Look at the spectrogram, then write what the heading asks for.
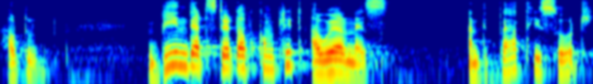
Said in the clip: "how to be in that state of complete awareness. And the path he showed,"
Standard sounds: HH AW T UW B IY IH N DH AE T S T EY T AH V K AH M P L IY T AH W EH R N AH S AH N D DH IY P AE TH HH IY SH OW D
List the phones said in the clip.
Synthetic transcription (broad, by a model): HH AW T UW B IY IH N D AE T S T EY T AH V K AH M P L IY T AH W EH R N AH S AH N D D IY P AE T HH IY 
